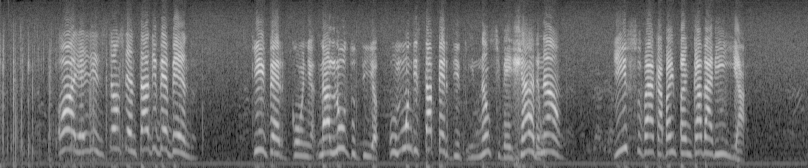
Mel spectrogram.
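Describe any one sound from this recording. A woman talks loudly and excitedly.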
